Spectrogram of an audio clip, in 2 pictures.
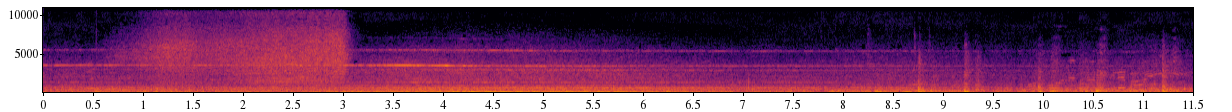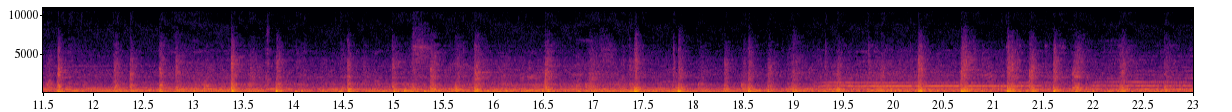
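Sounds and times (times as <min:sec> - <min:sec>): train wheel-and-rail rumble: 0:00.0 - 0:23.0
train horn: 0:19.2 - 0:23.0.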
